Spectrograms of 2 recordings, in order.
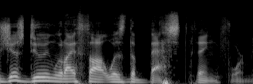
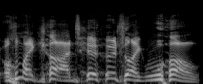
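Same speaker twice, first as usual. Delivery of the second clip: higher-pitched mock astonishment; imitating shocked sister; 7 semitones higher, slower than usual. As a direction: play the sister taken aback. Sister's shocked reaction acted out.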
